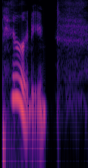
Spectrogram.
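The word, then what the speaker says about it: parity: And there's something at like in the technology and project world called parody. And it's spelled P A R I T Y.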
